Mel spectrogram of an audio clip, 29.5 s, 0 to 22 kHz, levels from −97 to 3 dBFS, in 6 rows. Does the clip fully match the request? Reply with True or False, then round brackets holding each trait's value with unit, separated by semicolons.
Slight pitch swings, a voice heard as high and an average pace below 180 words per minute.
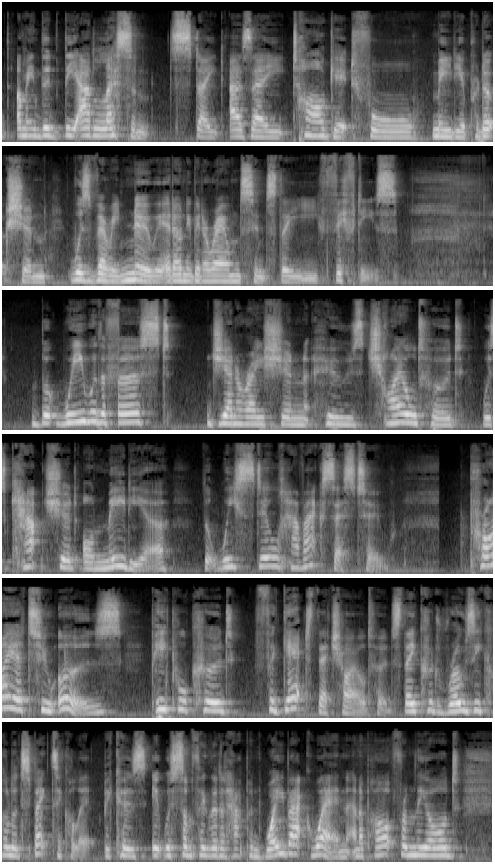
False (4.1 semitones; 205 Hz; 145 wpm)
